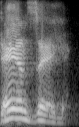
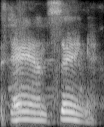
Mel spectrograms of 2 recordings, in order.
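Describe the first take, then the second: First: The two words run together into one word. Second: The two words are said apart with a break. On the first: "he just blurs it all together" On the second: "he keeps just saying these words"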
